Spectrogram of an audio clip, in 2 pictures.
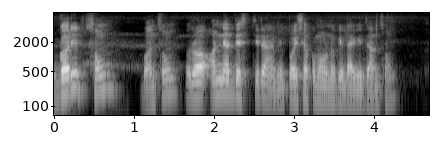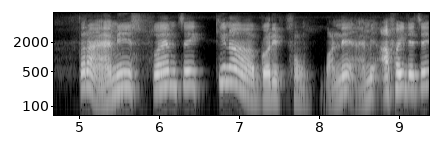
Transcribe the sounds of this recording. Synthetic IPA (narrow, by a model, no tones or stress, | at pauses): ɡʌɾib̚t͡sʰʌw̃ | bʱʌ̰nt͡sʰʌw̃rʌʔʌnjʌd̪est̪iɾʌɦa̰mipʌjsakʌmawnʌkolaɡid͡za̰nt͡sʰʌ̃w̃ | t̪ʌɾʌɦamiswʌjʌmt͡saĩkinʌɡʌɾib̚t͡sʰʌ̃w̃ | bʱʌ̰nːeɦa̰miʔapʰʌjlet͡saĩ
